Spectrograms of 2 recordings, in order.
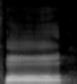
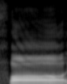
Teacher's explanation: اوپر والے دانتوں کے کنارے نیچے والے ہونٹ کے تر حصے سے لگتے ہیں تو ادا ہوتا ہے فا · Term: فا کا مخرج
